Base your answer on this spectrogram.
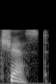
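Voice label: "chest", English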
